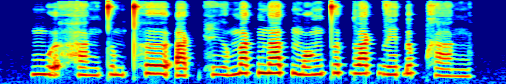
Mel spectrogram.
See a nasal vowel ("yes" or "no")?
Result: no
